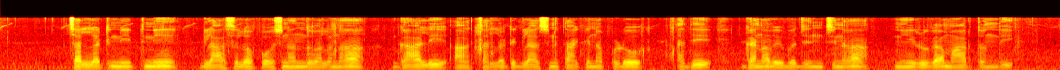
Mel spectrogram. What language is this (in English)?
Telugu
